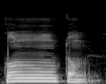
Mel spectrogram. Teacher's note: نون ساکن کے بعد حروف اقفا کا تا آئے، اقفا حقیقی ہوگا۔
